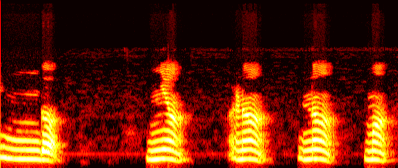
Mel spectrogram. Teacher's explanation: नासिका से बोला जाता है उसकी अनुनासिक संख्या होती है जैसे ंग ञ ण न म इत्यादि वर्ण मुख और नासिका दोनों से बोले जाते हैं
